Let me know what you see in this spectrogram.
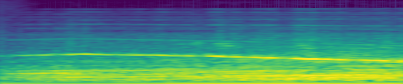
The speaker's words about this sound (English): Once I heard the sirens coming, I ran down to the street.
